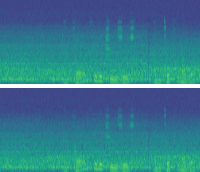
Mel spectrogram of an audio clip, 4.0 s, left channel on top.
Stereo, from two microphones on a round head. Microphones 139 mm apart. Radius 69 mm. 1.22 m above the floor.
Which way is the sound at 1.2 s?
30° left (ahead or behind).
